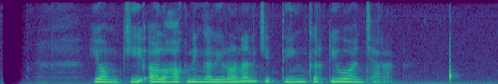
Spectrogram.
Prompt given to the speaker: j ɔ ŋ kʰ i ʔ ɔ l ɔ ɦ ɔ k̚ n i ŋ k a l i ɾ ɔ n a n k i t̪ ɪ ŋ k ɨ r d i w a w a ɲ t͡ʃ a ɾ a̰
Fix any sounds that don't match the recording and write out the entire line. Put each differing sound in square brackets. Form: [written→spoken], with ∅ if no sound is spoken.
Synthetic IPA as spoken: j ɔ ŋ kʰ i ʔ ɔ l ɔ ɦ ɔ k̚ n i ŋ [k→ɡ] a l i ɾ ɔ n a n k i t̪ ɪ ŋ k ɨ r d i w a w a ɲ t͡ʃ a ɾ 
